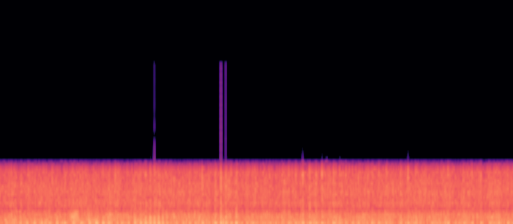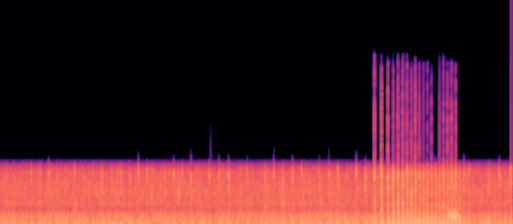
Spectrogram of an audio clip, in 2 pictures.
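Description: Dirt bike engine idling with a rapid, even putter, getting louder for about a second near the end.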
